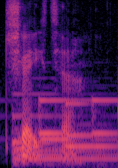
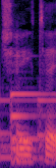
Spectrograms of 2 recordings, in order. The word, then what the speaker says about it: Chater: Chater. C-L-A-R-E, the letter J for jungle. And my surname Chater is C-H-A-T-E-R.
